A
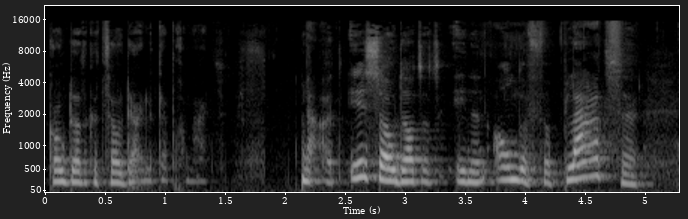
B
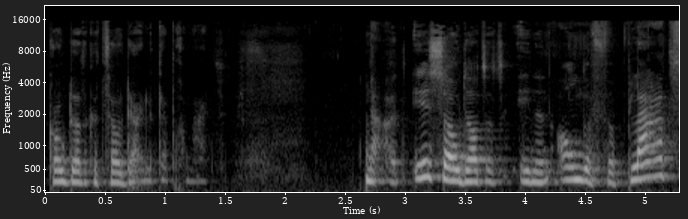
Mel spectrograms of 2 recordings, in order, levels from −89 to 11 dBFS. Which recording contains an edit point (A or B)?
A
